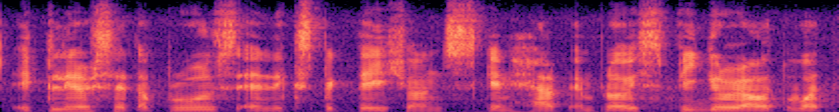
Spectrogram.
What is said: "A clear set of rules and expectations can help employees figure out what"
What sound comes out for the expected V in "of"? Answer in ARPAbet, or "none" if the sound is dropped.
P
